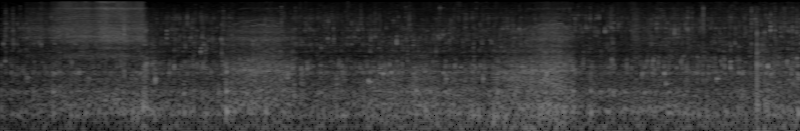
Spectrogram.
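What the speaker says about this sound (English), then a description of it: "But we're literally right next to the stream." A clear stream flows close by with a steady, full trickling and babbling rush of water that holds constant throughout, loud and near, with no voices.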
